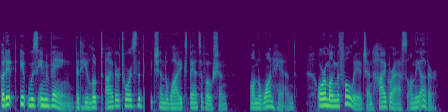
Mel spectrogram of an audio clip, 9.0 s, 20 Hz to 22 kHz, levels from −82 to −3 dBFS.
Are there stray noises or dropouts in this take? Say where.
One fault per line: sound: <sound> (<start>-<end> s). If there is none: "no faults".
sound: dropout (2.9-3.0 s)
